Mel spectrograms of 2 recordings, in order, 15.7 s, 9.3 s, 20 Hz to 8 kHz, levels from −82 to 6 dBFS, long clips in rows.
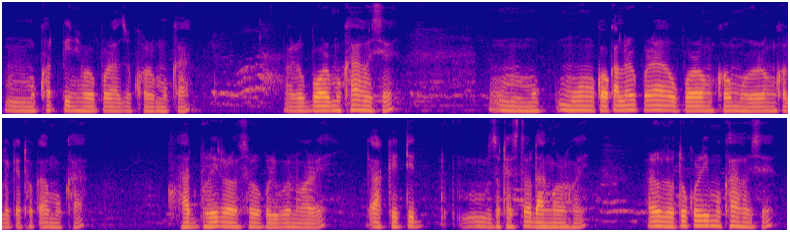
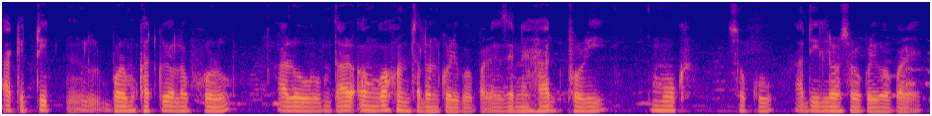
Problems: none marked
